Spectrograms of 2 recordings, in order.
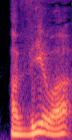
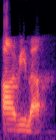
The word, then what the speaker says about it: Avila: having me on and how do you pronounce your last name Avila or Avila it Avila Avila Peter was right pita had the pita had the correct pronunciation so all those years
